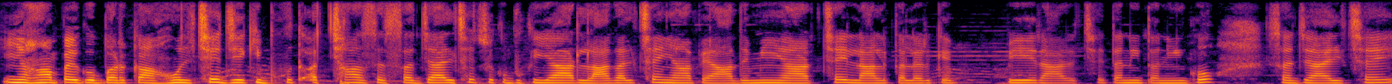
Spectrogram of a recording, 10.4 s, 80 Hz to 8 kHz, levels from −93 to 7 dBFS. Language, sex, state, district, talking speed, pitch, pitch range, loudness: Maithili, female, Bihar, Samastipur, 185 wpm, 230 Hz, 220-245 Hz, -16 LUFS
